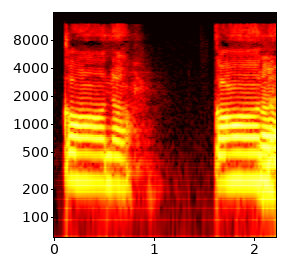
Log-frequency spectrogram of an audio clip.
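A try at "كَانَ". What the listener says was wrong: माशाल्लाह, काना, ठीक है। इसको कहा तो बारीक है, इसको कौना इसको ज्यादा मत कीजिए, सिर्फ नॉर्मल काना। सिर्फ यहाँ पे मद का ख्याल रखना है, ठीक है।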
